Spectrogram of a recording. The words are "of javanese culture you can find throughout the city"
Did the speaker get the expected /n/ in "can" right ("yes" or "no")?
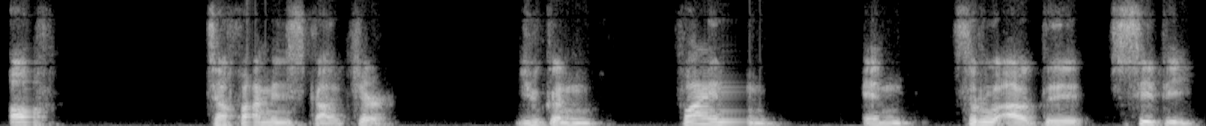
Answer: yes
